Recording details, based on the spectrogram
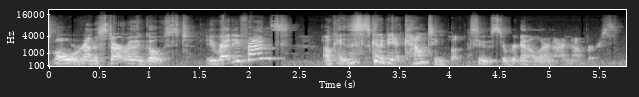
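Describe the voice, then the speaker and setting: A woman leading a children's story time, reading aloud in an animated, encouraging, sing-song way, as if talking to toddlers. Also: fairly high pitch, quick pace. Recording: clearly noisy background.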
